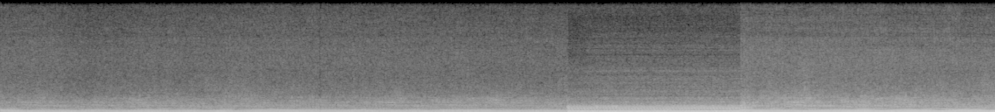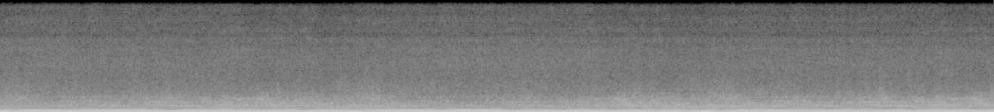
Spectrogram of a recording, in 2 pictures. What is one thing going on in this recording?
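A small propeller plane's engine drones steadily, louder for a moment from inside the cabin.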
